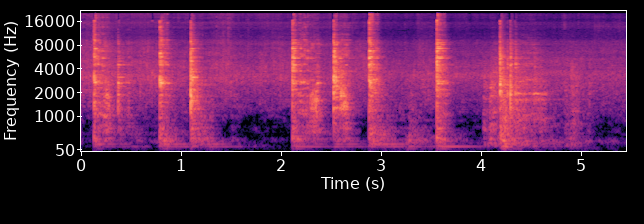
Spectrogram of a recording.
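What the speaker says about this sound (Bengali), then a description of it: "কুচানো পেঁয়াজটা আমি আগে দুই চার দুই তিন মিনিট নাড়াচাড়া করে নেবো হালকা করে কিন্তু ফ্রাই করে নেবো" Chopped onions stirred and fried in a wok, with a spatula scraping the pan in close, uneven strokes over a soft sizzle and short pauses between.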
